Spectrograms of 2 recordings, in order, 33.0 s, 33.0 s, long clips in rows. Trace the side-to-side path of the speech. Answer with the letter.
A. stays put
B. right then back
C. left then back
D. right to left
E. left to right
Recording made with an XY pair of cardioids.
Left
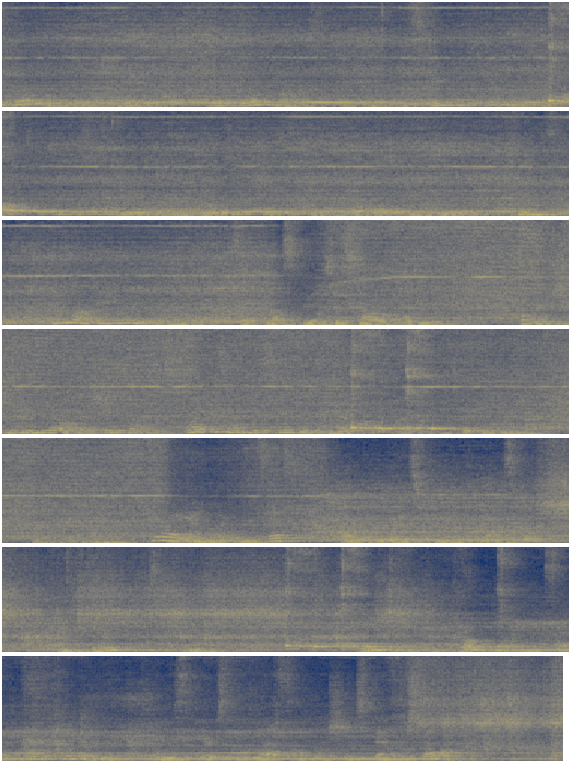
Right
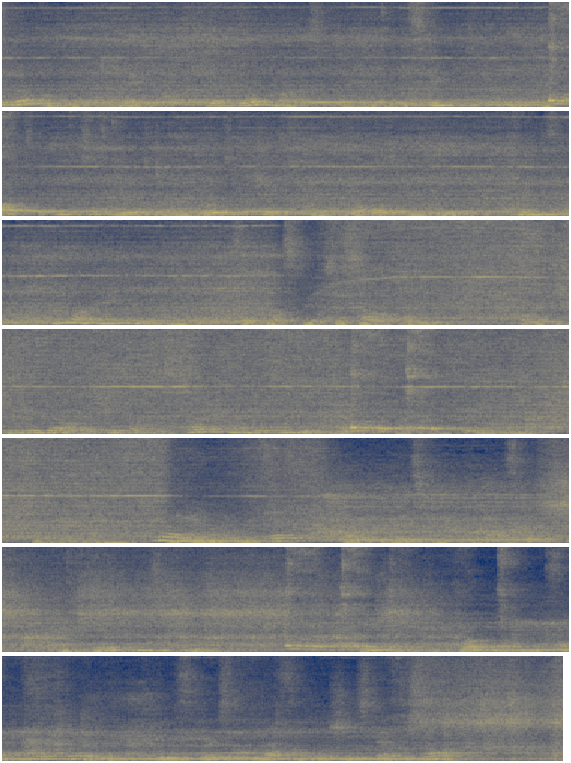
D.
